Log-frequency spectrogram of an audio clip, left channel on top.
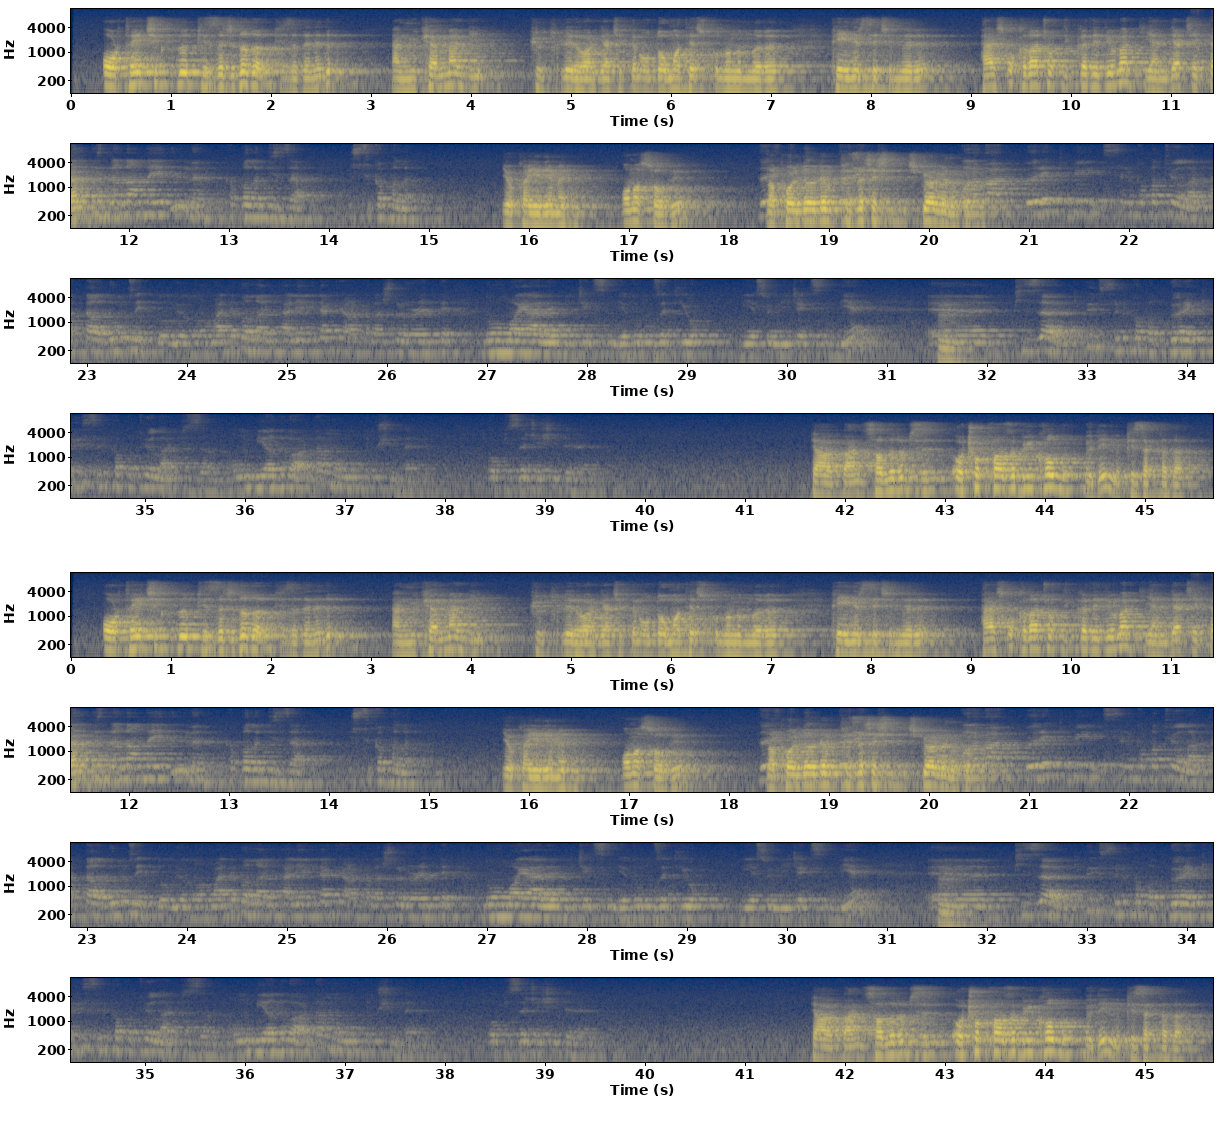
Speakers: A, on the left; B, on the left.
A: ortaya çıktığı pizzacıda da pizza denedim. Yani mükemmel bir kültürleri var gerçekten. O domates kullanımları, peynir seçimleri. Her şey- o kadar çok dikkat ediyorlar ki yani gerçekten
B: Kapalı pizzadan da yedin mi? Kapalı pizza. Üstü kapalı.
A: yok hayır yemedim. O nasıl oluyor?
B: Börek
A: Napoli'de
B: gibi
A: öyle
B: börek
A: bir pizza çeşidi
B: gibi
A: hiç görmedim
B: var
A: bu arada.
B: var börek gibi üstünü kapatıyorlar. Hatta domuz etli oluyor normalde. Bana İtalya'ya giderken arkadaşlar öğretti. No maiale diyeceksin diye domuz eti yok diye söyleyeceksin diye. Ee,
A: Hmm.
B: pizza gibi üstünü kapat börek gibi üstünü kapatıyorlar pizzanın. Onun bir adı vardı ama unuttum şimdi. O pizza çeşidinin.
A: Ya ben sanırım siz o çok fazla büyük olmuyor değil mi pizza kadar?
